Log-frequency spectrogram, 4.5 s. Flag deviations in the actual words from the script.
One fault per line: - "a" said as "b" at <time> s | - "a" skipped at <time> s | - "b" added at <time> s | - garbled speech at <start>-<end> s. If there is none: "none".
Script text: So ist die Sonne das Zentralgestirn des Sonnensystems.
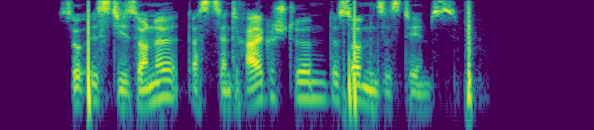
none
